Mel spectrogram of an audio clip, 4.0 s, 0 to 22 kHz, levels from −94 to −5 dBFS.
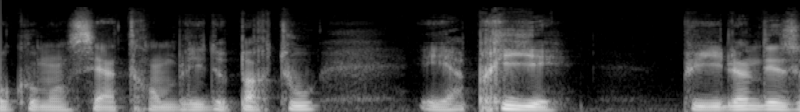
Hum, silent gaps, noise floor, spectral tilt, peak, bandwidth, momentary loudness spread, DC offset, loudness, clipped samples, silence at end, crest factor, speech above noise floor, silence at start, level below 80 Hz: none; none; -66 dBFS; -6 dB/octave; -10 dBFS; 12.5 kHz; 12 LU; under 0.1%; -27 LUFS; under 0.1%; 0 s; 16 dB; 41 dB; 0 s; -54 dBFS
